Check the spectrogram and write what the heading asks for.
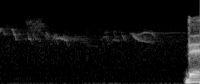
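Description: Faint high-pitched bird chirps and tweets, wavering and intermittent. A narrating voice starts just before the end.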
